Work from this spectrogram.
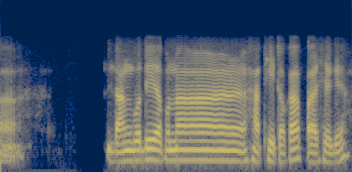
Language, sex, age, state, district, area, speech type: Assamese, male, 18-30, Assam, Golaghat, rural, conversation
